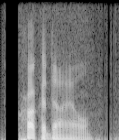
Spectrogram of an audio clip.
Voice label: "crocodile", English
